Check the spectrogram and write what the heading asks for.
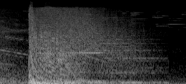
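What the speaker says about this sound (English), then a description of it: "Clunk gets the basic missile sound like this." Clunk's basic missile weapon from the Awesomenauts video game fires with one sudden loud boom that trails into a rumbling, fading tail, alone without any talk.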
